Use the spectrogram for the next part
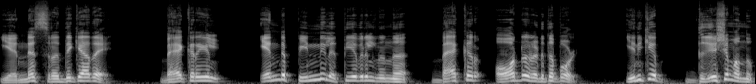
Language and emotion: Malayalam, angry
